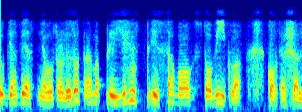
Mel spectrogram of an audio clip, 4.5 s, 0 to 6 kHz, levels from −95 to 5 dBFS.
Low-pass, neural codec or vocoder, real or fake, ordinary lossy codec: 5.4 kHz; codec, 16 kHz in and 24 kHz out, 1 kbps, XY-Tokenizer; fake; MP3, 32 kbps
